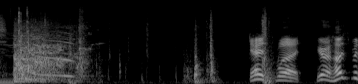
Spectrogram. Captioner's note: tires screeching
